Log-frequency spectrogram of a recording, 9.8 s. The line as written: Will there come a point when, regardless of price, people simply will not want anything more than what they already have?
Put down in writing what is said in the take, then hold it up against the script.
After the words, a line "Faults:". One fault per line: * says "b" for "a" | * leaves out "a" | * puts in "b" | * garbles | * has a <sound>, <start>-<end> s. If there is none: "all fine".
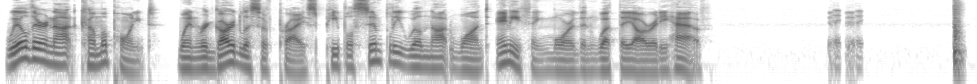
Will there not come a point when, regardless of price, people simply will not want anything more than what they already have?
Faults:
* puts in "not"
* has a laugh, 8.3-8.6 s
* has a tap, 9.5-9.7 s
